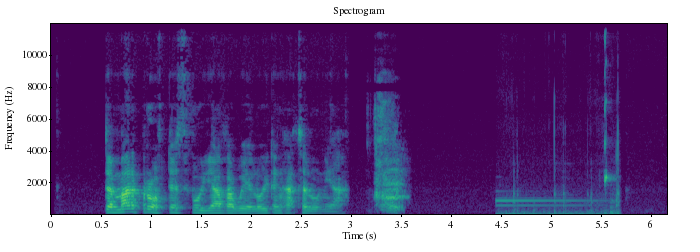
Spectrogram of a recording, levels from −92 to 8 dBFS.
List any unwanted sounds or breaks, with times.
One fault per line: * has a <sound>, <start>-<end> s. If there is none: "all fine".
* has a sneeze, 3.1-3.6 s
* has a squeak, 4.4-5.7 s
